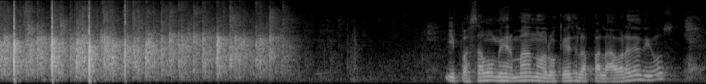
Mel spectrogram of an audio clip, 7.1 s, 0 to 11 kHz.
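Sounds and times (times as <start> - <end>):
crowd of people clapping together in a room: 0.0 - 3.0
speech: 4.5 - 6.9.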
